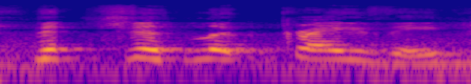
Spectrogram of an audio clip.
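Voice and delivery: breaking into a laugh mid-sentence; mocking the wedding video, dissolving into laughter. Real, not acted. Laughing it off.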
